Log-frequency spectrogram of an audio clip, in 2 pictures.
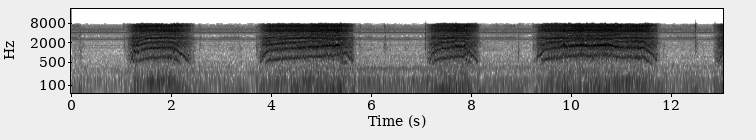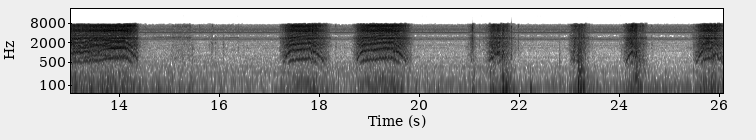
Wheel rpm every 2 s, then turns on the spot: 70, 40, 130, 50, 70, 140, 90, 30, 50, 80, 20, 10, 20.
14-16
